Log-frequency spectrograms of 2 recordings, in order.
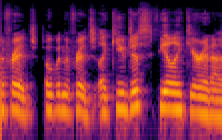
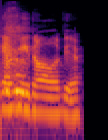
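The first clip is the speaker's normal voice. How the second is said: ordinary talk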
